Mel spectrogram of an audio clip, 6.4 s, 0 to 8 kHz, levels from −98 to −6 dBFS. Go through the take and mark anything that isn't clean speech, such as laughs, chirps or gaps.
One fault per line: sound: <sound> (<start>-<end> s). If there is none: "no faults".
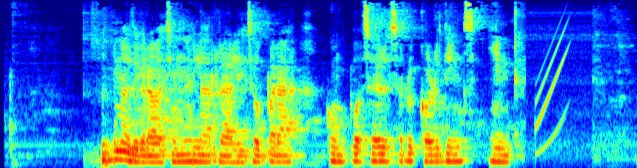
sound: chirp (5.3-5.7 s)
